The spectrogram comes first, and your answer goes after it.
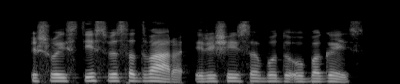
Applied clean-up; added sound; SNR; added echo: none; none; none; none.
